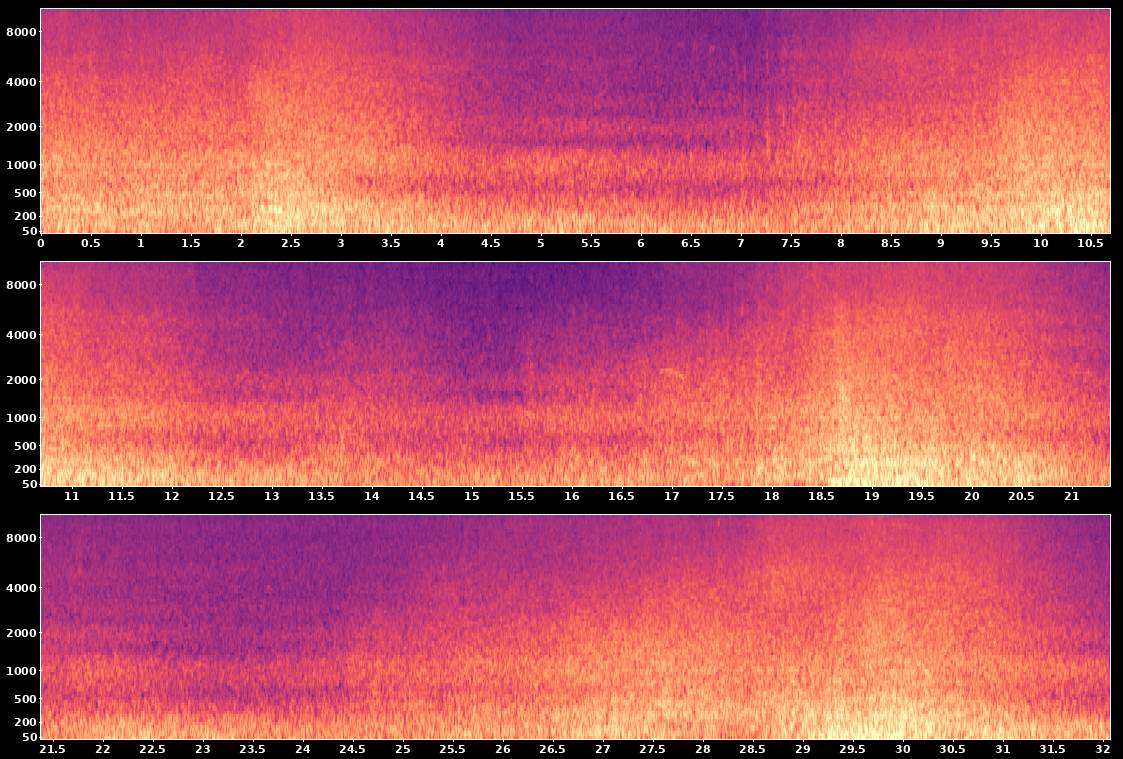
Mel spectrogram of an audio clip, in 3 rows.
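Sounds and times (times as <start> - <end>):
sea waves breaking on shore: 0.0 - 32.0.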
